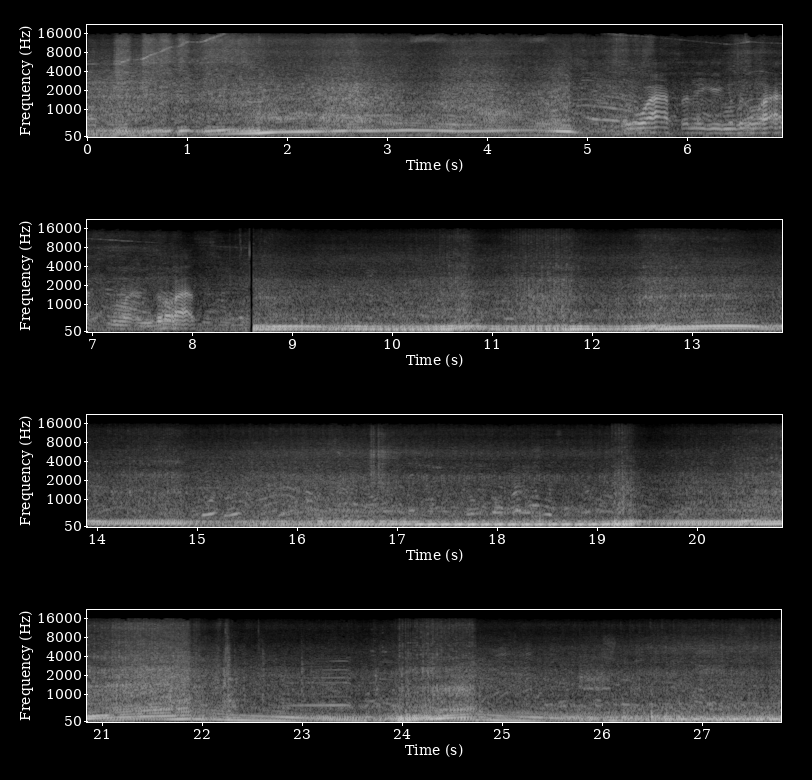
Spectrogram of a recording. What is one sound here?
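An off-road engine revs hard, rising and falling in pitch.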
